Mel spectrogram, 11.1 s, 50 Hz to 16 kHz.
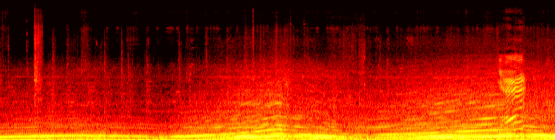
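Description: An Audi S4 engine revs hard while driving, its loud, continuous rumble climbing and falling in pitch through several gear-like swells, with a brief chirp near the end.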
